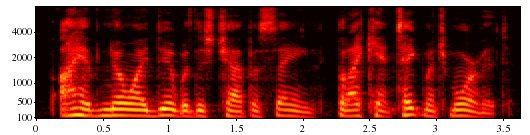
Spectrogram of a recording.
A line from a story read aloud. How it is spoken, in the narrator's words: Obviously, bored out of his mind, he exclaimed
